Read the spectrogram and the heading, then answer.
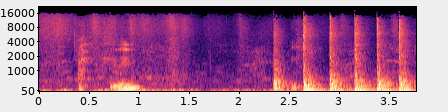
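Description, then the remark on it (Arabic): After a brief murmur of voice and a quieter stretch, about six firm, evenly spaced knocks on a scholar's door ring out loud in the second half. “لماذا طرقت الباب أنت ما دمت في معيتك أنا يا أستاذي؟”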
